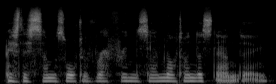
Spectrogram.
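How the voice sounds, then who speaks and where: A man playing a soft, caring vampire boyfriend in an intimate ASMR roleplay, speaking gently with pauses. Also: on the high side, monotone, dry recording, exaggerated voice. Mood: teasing, puzzled. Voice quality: soft, breathy.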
